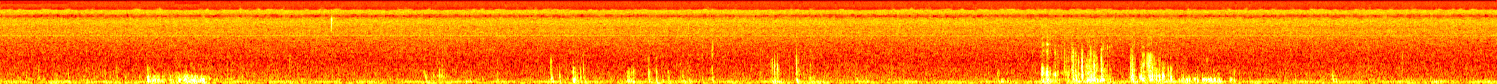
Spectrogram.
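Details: Low gurgling rumbles in short bursts over a steady low hum; stomach growling without much hunger, not long after eating.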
